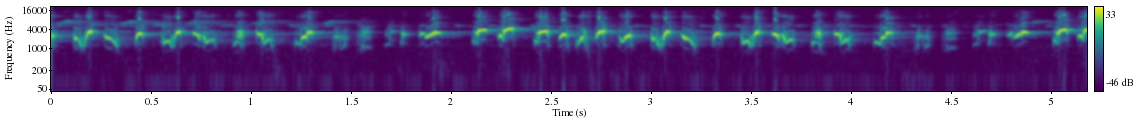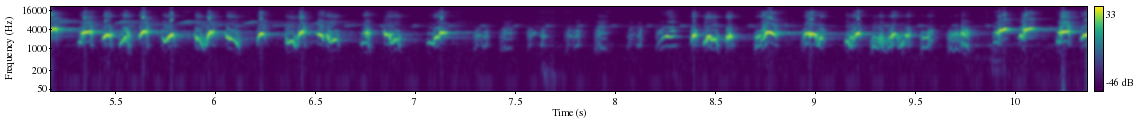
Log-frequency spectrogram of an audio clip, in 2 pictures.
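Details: Bulbul recorded on 20 March 2022, singing a dense, fast run of bubbly, chirping notes that rise and fall, with short pauses between bursts and a faint steady ticking in the background.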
